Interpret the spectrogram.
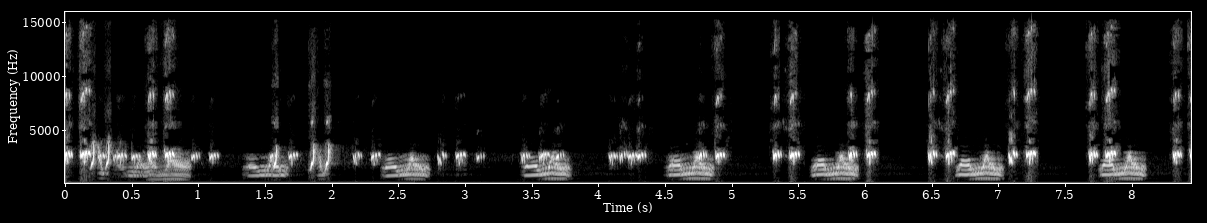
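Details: Common quail, male and female calling: a quick run of high chirps mixed with lower, harsher squawky notes, in bursts about every second or so, with no other sounds.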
